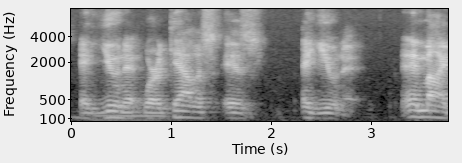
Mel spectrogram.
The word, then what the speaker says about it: Gallus: Gallus rhymes with Dallas, man, and Dallas is the name Yes, of you already my did nephew.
